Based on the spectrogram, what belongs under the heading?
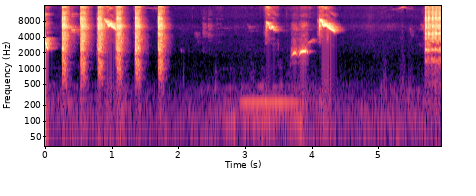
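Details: Javan pied starling recorded as a tutor song for kept birds: a quick series of six harsh rasping notes, a quiet gap, then sharp high whistles and a final loud burst.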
